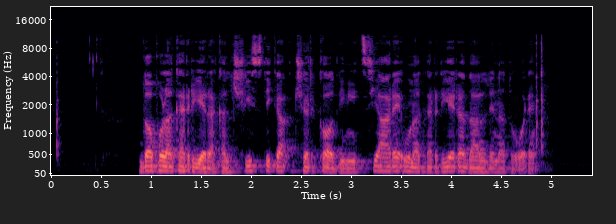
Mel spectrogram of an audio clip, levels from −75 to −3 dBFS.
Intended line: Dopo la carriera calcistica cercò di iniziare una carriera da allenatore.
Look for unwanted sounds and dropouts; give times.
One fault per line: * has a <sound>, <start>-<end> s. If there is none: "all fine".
all fine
